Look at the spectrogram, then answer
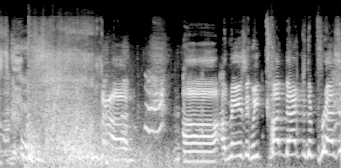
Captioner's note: vocalizes an explosion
